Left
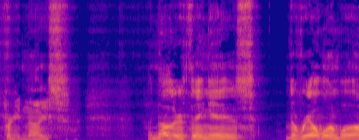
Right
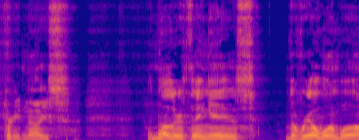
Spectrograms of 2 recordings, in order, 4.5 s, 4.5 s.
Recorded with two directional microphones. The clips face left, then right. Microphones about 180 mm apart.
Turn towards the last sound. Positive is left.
turn(degrees=-15)  # may be behind; listen again after turning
